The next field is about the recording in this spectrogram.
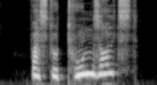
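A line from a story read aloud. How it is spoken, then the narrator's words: Called out. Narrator (German): rief sie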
